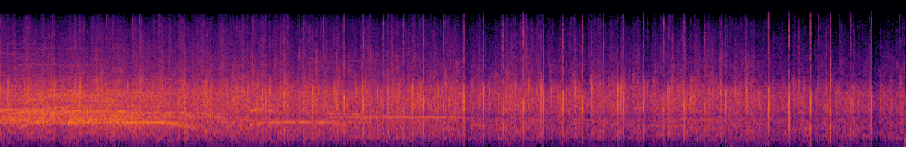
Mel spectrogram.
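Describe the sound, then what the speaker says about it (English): Sustained applause with cheering from a large crowd honouring graduates at a University of West London graduation ceremony, steady dense clapping continuing throughout with a few louder individual claps standing out. "a huge round of applause and cheers for our graduates"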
